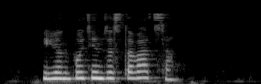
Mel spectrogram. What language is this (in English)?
Belarusian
